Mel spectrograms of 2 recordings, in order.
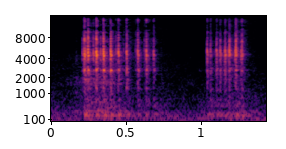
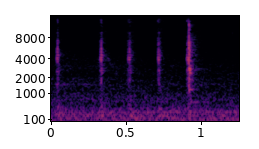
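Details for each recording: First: IBM Selectric III typewriter after replacing a worn detent roller that caused misfeed indexing: two short bursts of crisp, evenly spaced ratchet clicks with clean stops, no slipping; indexing healthy. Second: IBM Selectric III typewriter after a complete service: light, sharp ticks with an extra click during indexing, ending in a heavier clunk. The cause is a worn, grooved detent ratchet roller causing index misfeed, which was replaced.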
